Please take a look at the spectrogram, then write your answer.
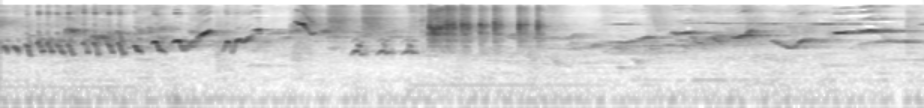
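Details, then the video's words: White-rumped shama song used to tutor a selected shama toward many voices; a quick stuttering trill, harsh bursts, then rising and falling whistled phrases growing softer. "NÀI CHÒE LỬA | Đào tạo THANH cho lửa chuyền"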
